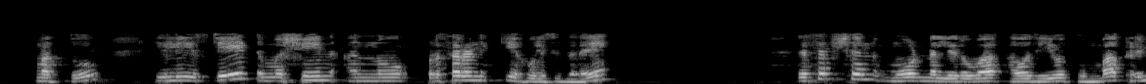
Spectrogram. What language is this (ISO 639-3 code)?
kan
